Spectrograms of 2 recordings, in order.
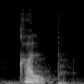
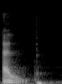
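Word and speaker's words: قلب: but then we have Kalb which means heart Culp or in spoken we don't need to pronounce the half we say ALB so kelp or ALB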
